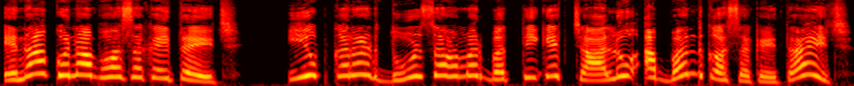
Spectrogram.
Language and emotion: Maithili, surprised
